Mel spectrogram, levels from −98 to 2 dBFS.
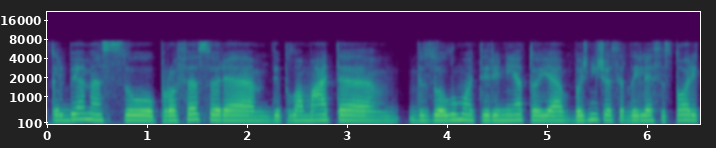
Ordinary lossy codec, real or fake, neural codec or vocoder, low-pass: AAC, 48 kbps; real; none; 7.2 kHz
